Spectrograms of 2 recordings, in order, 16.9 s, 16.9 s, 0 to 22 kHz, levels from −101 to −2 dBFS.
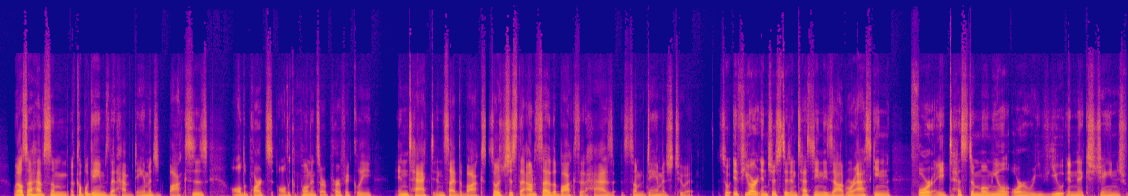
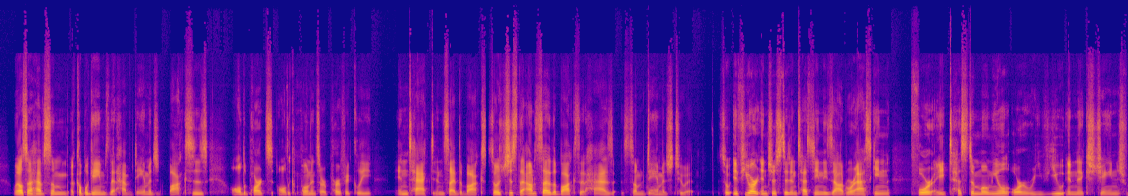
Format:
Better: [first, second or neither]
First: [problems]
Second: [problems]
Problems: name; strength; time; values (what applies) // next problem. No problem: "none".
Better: first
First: none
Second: thin; somewhat; fading below 300 Hz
